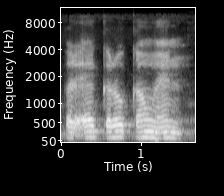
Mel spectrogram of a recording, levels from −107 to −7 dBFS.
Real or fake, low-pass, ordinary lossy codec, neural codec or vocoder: real; 9.9 kHz; Opus, 32 kbps; none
